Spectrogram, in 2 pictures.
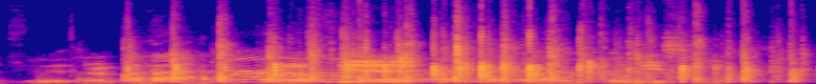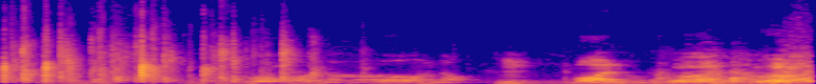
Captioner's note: applause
